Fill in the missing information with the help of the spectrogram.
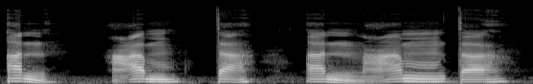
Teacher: এই নুন সাকিনটাকে গুন্না ছাড়া স্পষ্ট করে পড়তে হবে, এখানে কোনো গুন্না করা যাবে না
